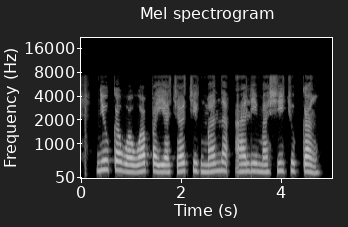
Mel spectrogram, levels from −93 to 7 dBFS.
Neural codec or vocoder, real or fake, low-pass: none; real; 7.2 kHz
